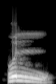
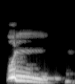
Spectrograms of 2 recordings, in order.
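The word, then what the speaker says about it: قُلْ: Pergerakan bibir itu sangat-sangat penting ya. Fasahatul lisan. Kul. Kul. Nah, kalau misalkan enaknya kan gini toh. Kul, monyong terus. Nah, itu tidak monyong terus tapi ditarik. Kul.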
